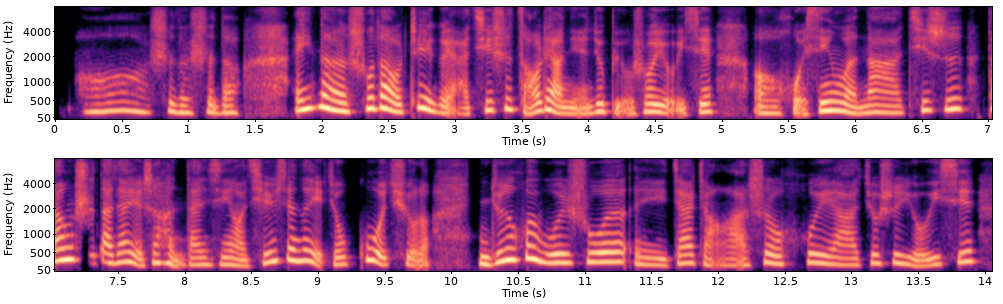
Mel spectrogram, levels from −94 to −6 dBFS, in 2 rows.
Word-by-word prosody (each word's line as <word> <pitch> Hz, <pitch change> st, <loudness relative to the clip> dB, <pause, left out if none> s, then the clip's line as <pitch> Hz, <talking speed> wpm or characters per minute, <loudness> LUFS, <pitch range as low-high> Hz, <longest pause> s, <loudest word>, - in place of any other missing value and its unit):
哦， 215 Hz, +1 st, -3 dB
是 215 Hz, -, -4 dB
的 185 Hz, -2 st, -1 dB
是 185 Hz, +3 st, -5 dB
的。 180 Hz, 0 st, -4 dB, 0.4 s
诶， 260 Hz, +3 st, +5 dB
那 260 Hz, -9 st, +7 dB
说 285 Hz, +8 st, +2 dB
到 285 Hz, -8 st, +6 dB
这 275 Hz, +6 st, +3 dB
个 180 Hz, -, -1 dB
呀， 150 Hz, -3 st, -4 dB
其 245 Hz, +10 st, -2 dB
实 275 Hz, +4 st, +1 dB
早 265 Hz, -, 0 dB
2 230 Hz, -9 st, +4 dB
年 155 Hz, -, -3 dB
就 210 Hz, -, +3 dB
比 205 Hz, -, -6 dB
如 -, -, -6 dB
说 210 Hz, 0 st, 0 dB
有 195 Hz, -, +1 dB
一 -, -, -4 dB
些， 205 Hz, -1 st, -1 dB, 0.3 s
呃， 170 Hz, 0 st, -2 dB
火 160 Hz, -, -3 dB
星 230 Hz, -, +4 dB
文 175 Hz, -7 st, +2 dB
呐， 185 Hz, -1 st, -2 dB
其 245 Hz, -, -3 dB
实 270 Hz, +3 st, +1 dB, 0.2 s
当 305 Hz, +3 st, +5 dB
时 220 Hz, -8 st, -7 dB
大 240 Hz, 0 st, 0 dB
家 245 Hz, +3 st, 0 dB
也 245 Hz, -, 0 dB
是 240 Hz, -, -2 dB
很 225 Hz, -2 st, -2 dB
担 180 Hz, 0 st, -4 dB
心 185 Hz, 0 st, -4 dB
啊， 155 Hz, -2 st, -3 dB
其 230 Hz, +10 st, -4 dB
实 270 Hz, -, +3 dB
现 290 Hz, 0 st, +1 dB
在 285 Hz, -, +2 dB
也 -, -, 0 dB
就 185 Hz, +1 st, -5 dB
过 295 Hz, +11 st, 0 dB
去 -, -, -7 dB
了。 -, -, -5 dB, 0.3 s
你 195 Hz, -3 st, +2 dB
觉 255 Hz, -, +2 dB
得 310 Hz, +1 st, +6 dB
会 335 Hz, 0 st, +4 dB
不 250 Hz, -6 st, +1 dB
会 235 Hz, 0 st, +4 dB
说， 250 Hz, +2 st, +1 dB
诶， 180 Hz, -7 st, -5 dB
家 215 Hz, +7 st, -2 dB
长 190 Hz, -6 st, -8 dB
啊， 170 Hz, +1 st, -7 dB
社 210 Hz, +4 st, -1 dB
会 215 Hz, +1 st, -2 dB
啊， 175 Hz, -2 st, -5 dB
就 225 Hz, +6 st, -5 dB
是 220 Hz, 0 st, -4 dB
有 155 Hz, -4 st, -3 dB
一 185 Hz, -, -3 dB
些 250 Hz, +7 st, -3 dB
220 Hz, 290 characters per minute, -17 LUFS, 185-250 Hz, 0.4 s, 那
